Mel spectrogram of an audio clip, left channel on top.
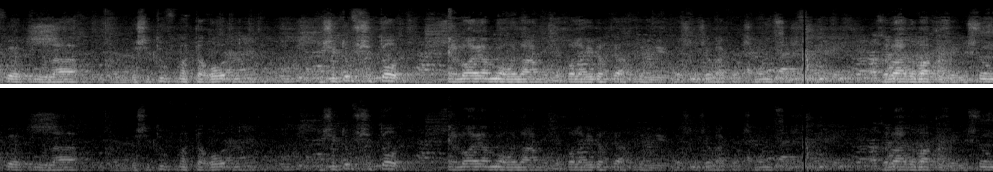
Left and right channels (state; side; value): quieter; right; 17.0 dB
